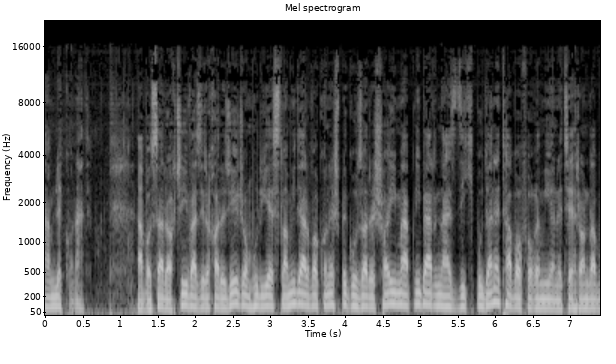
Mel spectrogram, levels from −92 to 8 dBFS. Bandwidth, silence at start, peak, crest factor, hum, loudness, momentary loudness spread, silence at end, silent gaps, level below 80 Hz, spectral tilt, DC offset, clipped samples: 16 kHz; 0 s; -6 dBFS; 12 dB; none; -18 LUFS; 5 LU; 0 s; none; -34 dBFS; -6 dB/octave; 0.2%; under 0.1%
